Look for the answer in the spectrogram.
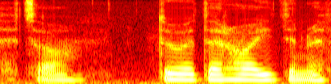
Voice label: "rhoid", Welsh

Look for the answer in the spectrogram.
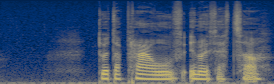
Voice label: "prawf", Welsh

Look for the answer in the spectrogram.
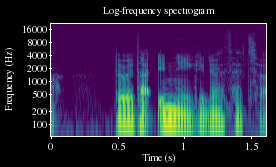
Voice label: "unig", welsh

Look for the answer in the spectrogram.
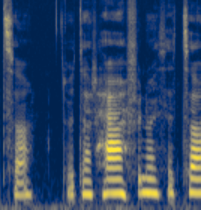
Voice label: "rhaff", Welsh

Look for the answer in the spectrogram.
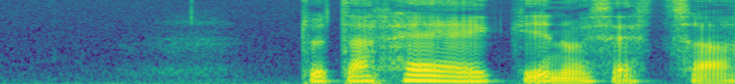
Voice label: "rheg", Welsh

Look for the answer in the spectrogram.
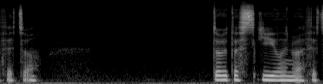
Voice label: "sgiil", Welsh

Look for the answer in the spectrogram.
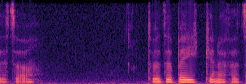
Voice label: "beic", Welsh

